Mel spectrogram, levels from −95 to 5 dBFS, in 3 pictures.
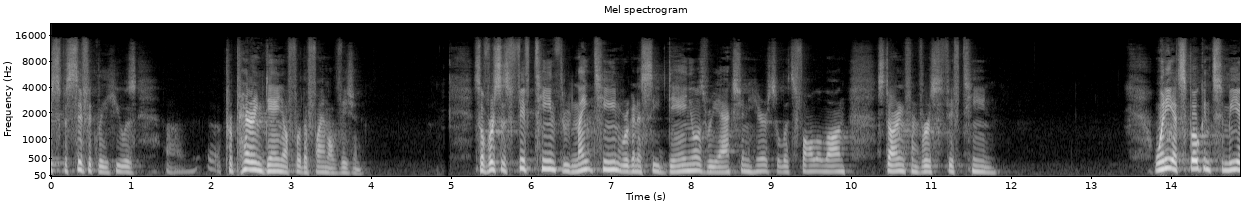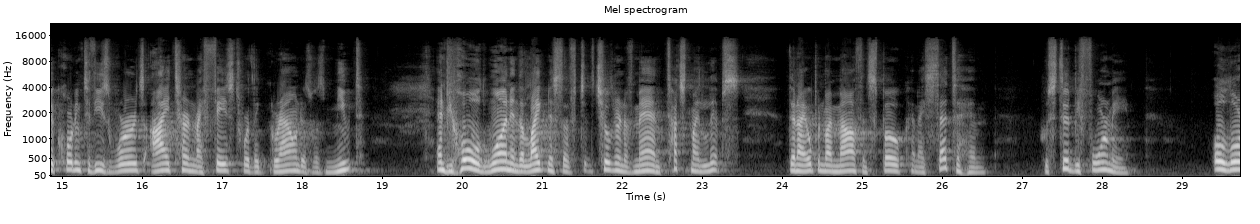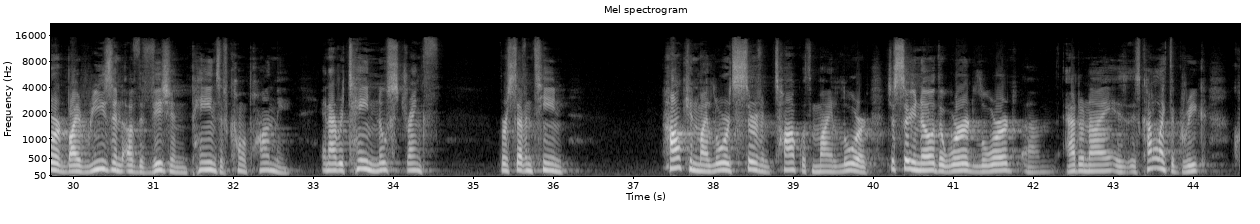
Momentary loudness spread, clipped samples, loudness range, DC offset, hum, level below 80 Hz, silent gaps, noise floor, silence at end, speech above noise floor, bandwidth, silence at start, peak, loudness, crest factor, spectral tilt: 14 LU; under 0.1%; 6 LU; 0.1%; none; -62 dBFS; none; -67 dBFS; 0 s; 47 dB; 15 kHz; 0 s; -2 dBFS; -20 LUFS; 18 dB; -6 dB/octave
